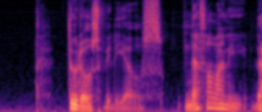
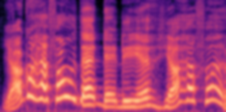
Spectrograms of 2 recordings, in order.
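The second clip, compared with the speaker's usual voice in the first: mocking send-off; 11 semitones higher, 9 dB louder than usual. Teasing family about the coaster.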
